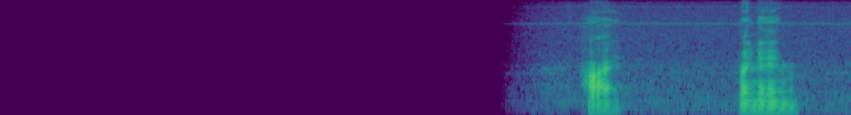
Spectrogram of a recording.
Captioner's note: pause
